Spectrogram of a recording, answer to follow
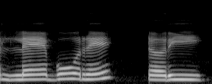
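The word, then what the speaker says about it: laboratory: टरी यहां पर है लेबोरे टरी यहां है डोरमी डोरमी टरी मेंडे टरी तो टी ओ आर वाई को टोरी नहीं पढ़ना टरी पढ़ देना है टेरिटरी लेबोरेटरी ठीक है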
